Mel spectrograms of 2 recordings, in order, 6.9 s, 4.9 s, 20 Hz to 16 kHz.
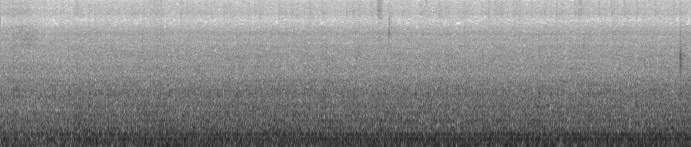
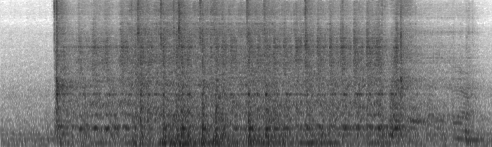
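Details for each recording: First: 1965 Mercury Comet Caliente, not run in 10 years, run on fuel fed into the carburetor after its timing was retarded slightly; steady, even rumble with no knocks, clatter, banging or hammering, so the engine is judged probably good. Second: 1965 Mercury Comet Caliente, not run in 10 years, run on fuel spritzed into the carburetor with no fuel system; it catches and runs with a lumpy, stumbling beat and no steady idle, so rough running from ignition timing that is off.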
